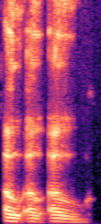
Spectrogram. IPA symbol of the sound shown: əʊ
